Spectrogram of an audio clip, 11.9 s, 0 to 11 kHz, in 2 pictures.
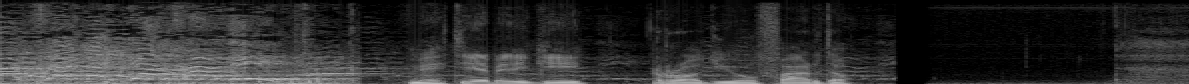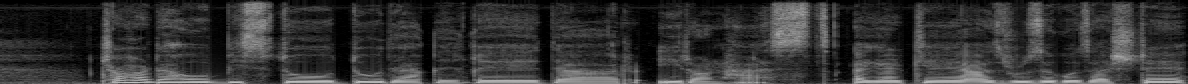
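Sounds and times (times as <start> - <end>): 
young protesters chanting slogans and shouting outdoors: 0.0 - 4.5
speech: 2.0 - 4.4, 6.5 - 11.8.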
